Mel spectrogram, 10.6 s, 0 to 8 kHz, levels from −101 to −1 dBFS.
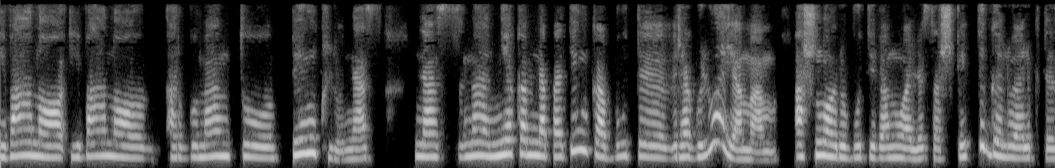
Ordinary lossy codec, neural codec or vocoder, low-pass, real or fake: MP3, 48 kbps; none; 7.2 kHz; real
